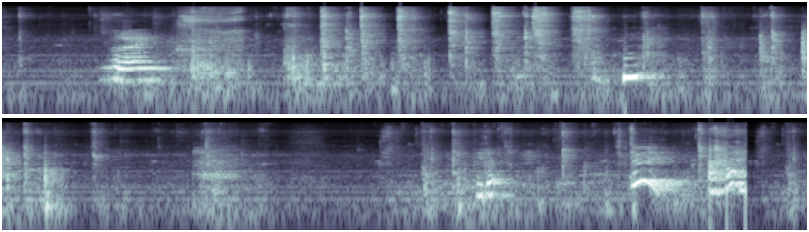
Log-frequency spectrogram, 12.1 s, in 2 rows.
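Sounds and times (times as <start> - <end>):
wet chewing and lip smacking: 1.9 - 8.0, 8.7 - 12.0.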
